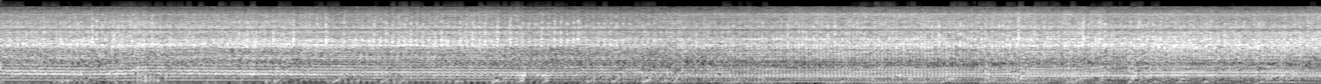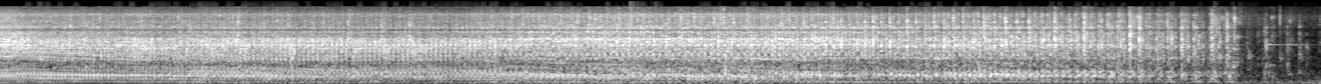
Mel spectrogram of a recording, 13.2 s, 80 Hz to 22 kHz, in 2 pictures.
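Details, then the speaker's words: 1972 Johnson Seahorse 6HP outboard (6R-72D), first start in 20 years after fresh plugs and fresh fuel: raspy, buzzy two-stroke note, fairly steady, dipping and recovering slightly as speed shifts; running healthily. "there you go fresh plugs that fresh gas and she'll fire off every time"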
